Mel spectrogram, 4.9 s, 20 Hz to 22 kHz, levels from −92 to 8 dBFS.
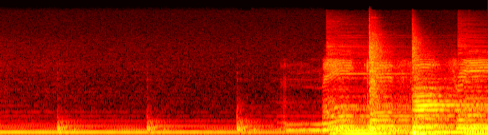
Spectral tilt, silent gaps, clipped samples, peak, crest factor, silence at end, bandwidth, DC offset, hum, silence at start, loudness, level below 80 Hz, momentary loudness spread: -6 dB/octave; none; under 0.1%; 0 dBFS; 18 dB; 0 s; 14 kHz; under 0.1%; none; 0 s; -18 LUFS; -28 dBFS; 18 LU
